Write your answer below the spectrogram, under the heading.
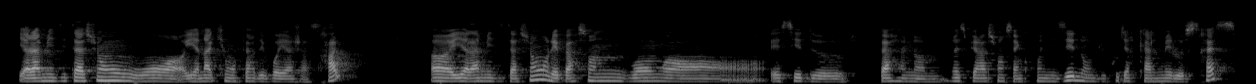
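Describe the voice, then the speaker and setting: Her intonation stays fairly even as this woman speaks with a very deep, low pitch. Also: moderate pace. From Asia. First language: English (speaking French). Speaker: podcast co-host. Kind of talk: casual chat. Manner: halting.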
